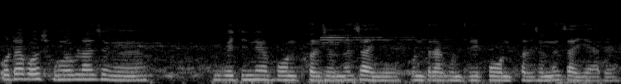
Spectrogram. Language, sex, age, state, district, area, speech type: Bodo, female, 30-45, Assam, Chirang, urban, spontaneous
